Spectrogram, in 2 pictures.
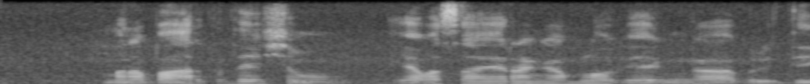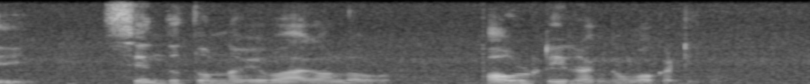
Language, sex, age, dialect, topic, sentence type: Telugu, male, 31-35, Telangana, agriculture, statement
